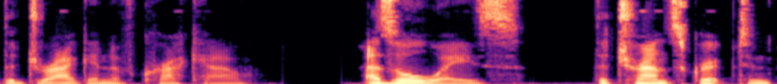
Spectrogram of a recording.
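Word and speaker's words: Kraków: Krakow is a city in Poland, and that is, I believe, the correct pronunciation of the name. But it's a bit annoying to have to say a Polish word in the middle of an English sentence every time I want to talk about the city. So, for the rest of the episode, I will be using the normal English pronunciation, Krakow.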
